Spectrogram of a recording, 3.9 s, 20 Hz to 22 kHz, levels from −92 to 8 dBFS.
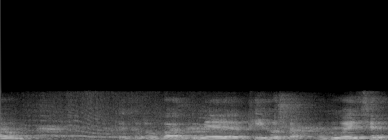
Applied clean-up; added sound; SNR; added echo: none; Race car, auto racing; 17 dB; reverberation time 0.9 s.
